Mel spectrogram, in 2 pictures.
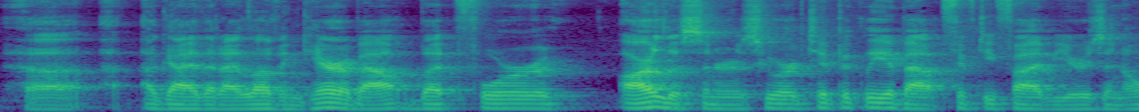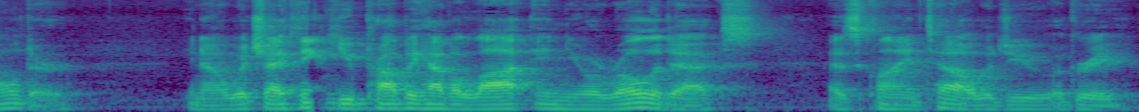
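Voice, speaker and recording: A man in his forties with a very deep, low voice hosts a casual interview chat. He talks in a rambling, self-deprecating way, and the room sounds echoey around him. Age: 40s. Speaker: podcast host.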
